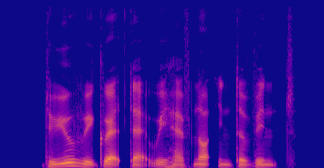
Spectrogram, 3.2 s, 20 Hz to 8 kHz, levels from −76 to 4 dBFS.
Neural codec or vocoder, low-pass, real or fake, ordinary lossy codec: none; none; real; none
